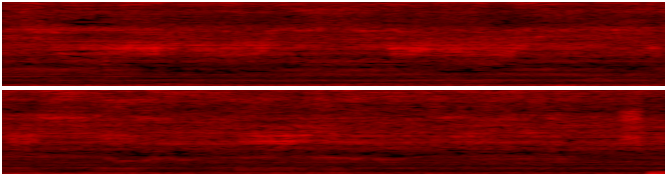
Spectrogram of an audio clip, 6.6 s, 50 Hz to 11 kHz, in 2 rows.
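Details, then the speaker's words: Motorized dermapen microneedling pen buzzing steadily during a stem cell facial with hyaluronic acid and RPRF on a female patient; needle depth lowered from 2 mm to 1.5 mm over thinner tissue, 2 mm reaching the dermal layer. "I'm gonna go down from two down to one and a half she's probably I feel a little more comfortable when I do that so I like the two millimeters because it gets me into that just hit the dermal layer"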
